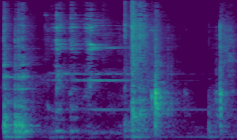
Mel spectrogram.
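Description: Stainless steel kitchen vessels being handled on a counter: about five clinks and knocks, each with a brief metallic ring.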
